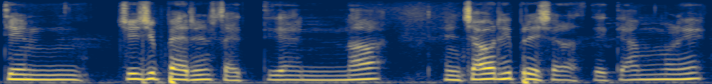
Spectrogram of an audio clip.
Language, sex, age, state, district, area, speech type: Marathi, male, 18-30, Maharashtra, Kolhapur, urban, spontaneous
